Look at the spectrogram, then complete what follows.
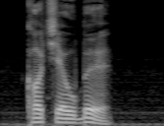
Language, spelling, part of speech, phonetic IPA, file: Polish, kocie łby, noun, [ˈkɔt͡ɕɛ ˈwbɨ], Pl-kocie łby.ogg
